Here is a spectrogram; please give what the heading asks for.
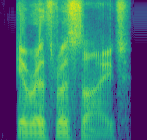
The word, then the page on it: erythrocyte: British English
